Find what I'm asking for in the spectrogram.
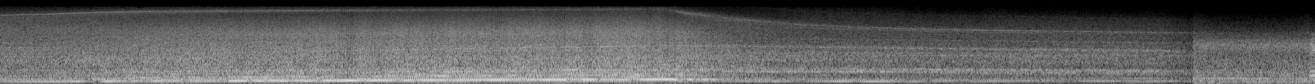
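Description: LB7 diesel truck with a Stealth 64 turbo on a dyno, the engine revving hard and climbing in pitch with a rising turbo whine, then backing off to a lower steady drone, loud and close.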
